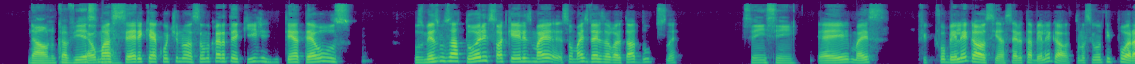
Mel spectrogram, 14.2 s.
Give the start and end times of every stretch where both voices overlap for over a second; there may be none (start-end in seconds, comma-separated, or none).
none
